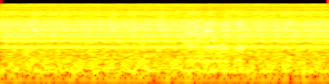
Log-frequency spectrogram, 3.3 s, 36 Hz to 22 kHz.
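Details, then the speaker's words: Nissan Patrol ZD30 diesel that ran after sitting a long time with low compression: a loud idle with a loose clatter of about three beats a second. The timing chain has become noisy after long storage. "Kasi nga matagal na hindi umandar to tapos yung timing chain medyo maingay na yung timing chain"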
